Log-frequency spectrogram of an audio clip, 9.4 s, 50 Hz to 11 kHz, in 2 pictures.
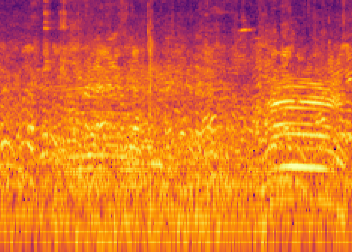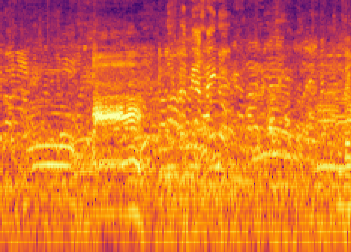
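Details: Cows at the Ambari cattle market in Rangpur, Bangladesh, on 21 February 2025: several deep, drawn-out moos with rising-then-falling tone, one every couple of seconds, over a crowd's chatter and nearby men talking.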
